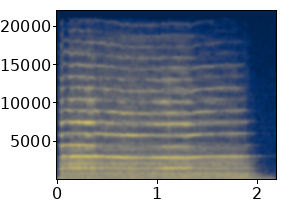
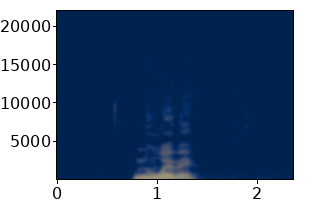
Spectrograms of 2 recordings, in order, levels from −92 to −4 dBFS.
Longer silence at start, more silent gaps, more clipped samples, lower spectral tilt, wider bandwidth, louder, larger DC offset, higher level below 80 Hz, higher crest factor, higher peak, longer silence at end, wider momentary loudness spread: second, 0 s vs 0.75 s; neither; neither; second, 1.5 dB/octave vs -8.5 dB/octave; first, over 20 kHz vs 13.5 kHz; first, -11 LUFS vs -38 LUFS; neither; first, -42 dBFS vs -82 dBFS; about the same, 14 dB vs 18 dB; first, 0 dBFS vs -24 dBFS; second, 0.2 s vs 1 s; second, 11 LU vs 19 LU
